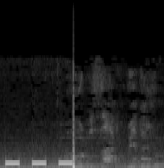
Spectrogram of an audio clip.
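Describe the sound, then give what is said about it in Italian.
Three short, even telephone tones beep in a steady rhythm as a call to a mobile phone connects, then a sharp click as the line picks up, followed by faint, muffled talking over the phone line. “ha già chiamato sul cellulare.”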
